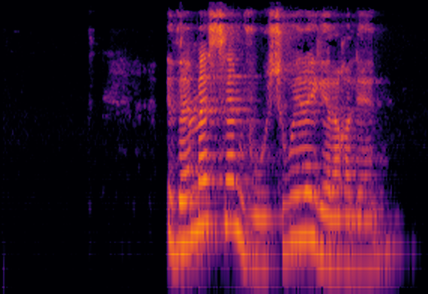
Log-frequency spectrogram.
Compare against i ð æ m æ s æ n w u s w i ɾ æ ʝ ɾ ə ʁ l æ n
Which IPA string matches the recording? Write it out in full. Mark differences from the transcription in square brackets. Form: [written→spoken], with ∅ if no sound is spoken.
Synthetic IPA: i ð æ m æ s æ n [w→v] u s w i ɾ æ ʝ ɾ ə ʁ l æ n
